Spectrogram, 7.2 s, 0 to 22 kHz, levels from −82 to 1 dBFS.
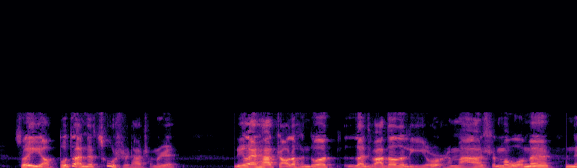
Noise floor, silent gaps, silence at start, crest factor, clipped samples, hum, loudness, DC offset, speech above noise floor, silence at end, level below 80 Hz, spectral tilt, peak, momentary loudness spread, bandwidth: -67 dBFS; none; 0.2 s; 20 dB; under 0.1%; none; -24 LUFS; under 0.1%; 43 dB; 0 s; -64 dBFS; -4 dB/octave; -4 dBFS; 12 LU; 7.4 kHz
